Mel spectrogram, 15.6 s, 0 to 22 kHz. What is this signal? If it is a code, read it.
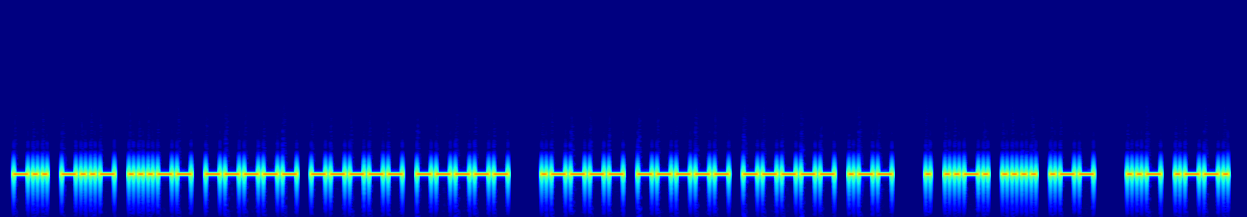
Morse code, heard as a keyed tone, about 20 wpm, 700 Hz. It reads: DX3000 100W EFHW UP
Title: K1USN SST QSO Practice 20wpm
